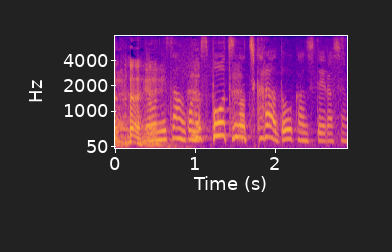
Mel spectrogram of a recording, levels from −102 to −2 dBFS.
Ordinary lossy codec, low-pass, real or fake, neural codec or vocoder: none; none; real; none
